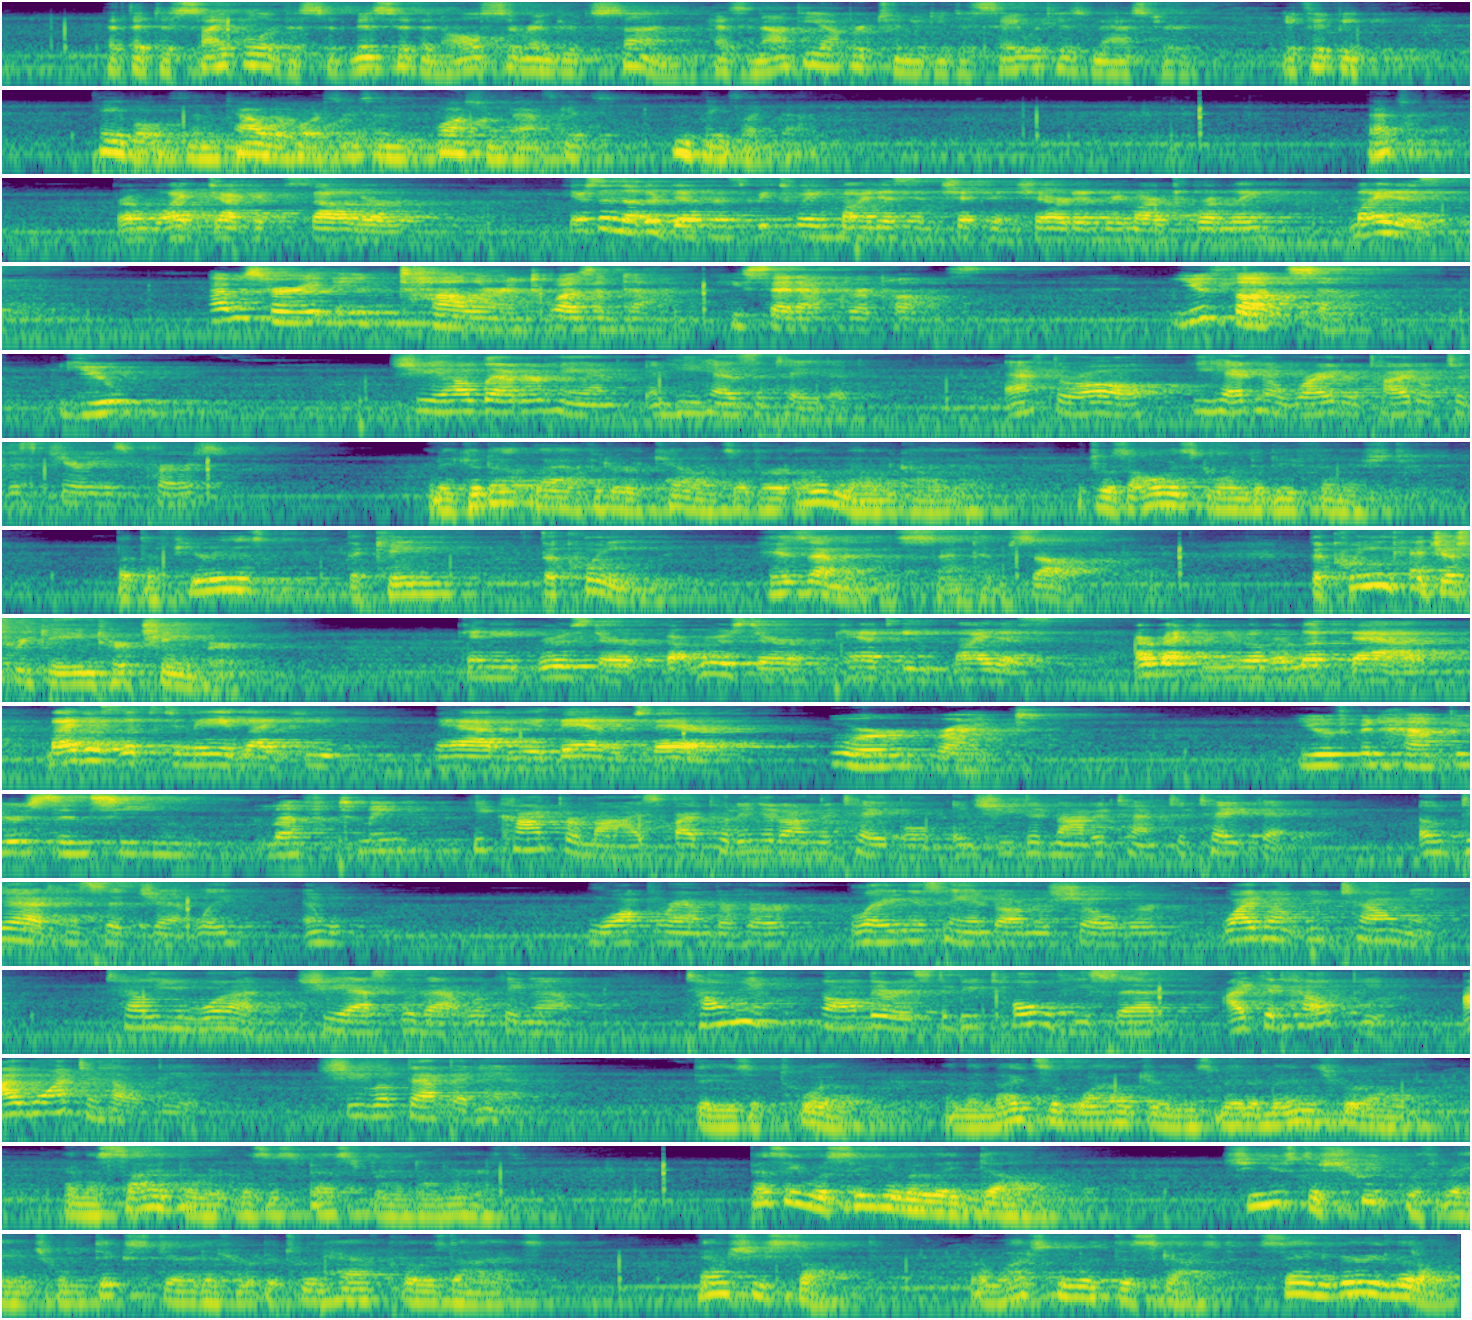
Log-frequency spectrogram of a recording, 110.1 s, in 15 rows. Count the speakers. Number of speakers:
7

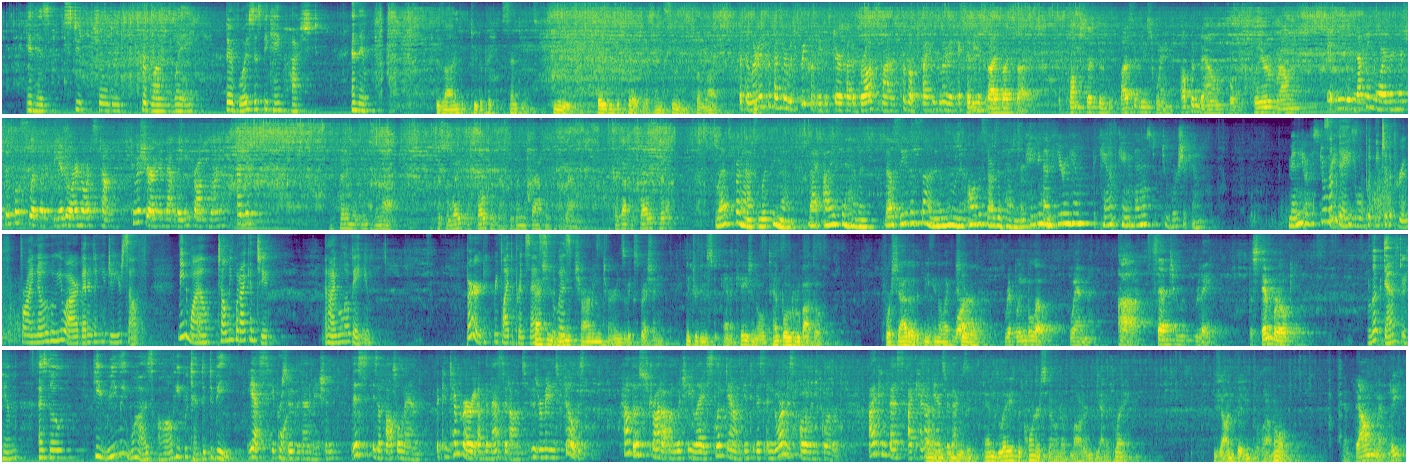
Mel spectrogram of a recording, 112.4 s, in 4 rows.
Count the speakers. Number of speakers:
9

